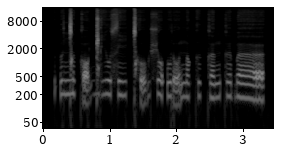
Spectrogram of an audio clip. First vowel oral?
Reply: yes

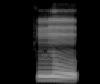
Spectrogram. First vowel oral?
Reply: no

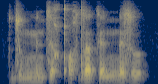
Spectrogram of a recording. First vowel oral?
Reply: yes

